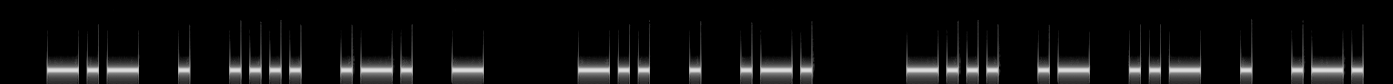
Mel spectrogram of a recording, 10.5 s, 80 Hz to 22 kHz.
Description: Morse code, heard as a keyed tone, about 16 wpm, 680 Hz. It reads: KEHRT DER BAUER
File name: Witz-16-September-2025-70-F80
